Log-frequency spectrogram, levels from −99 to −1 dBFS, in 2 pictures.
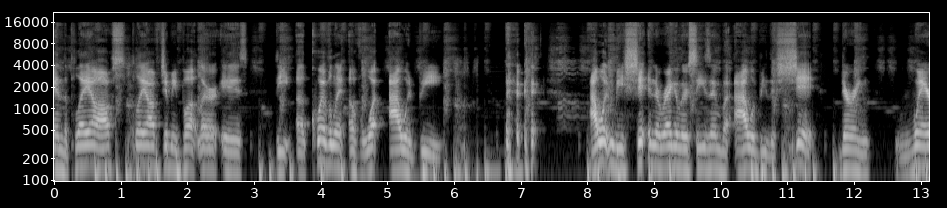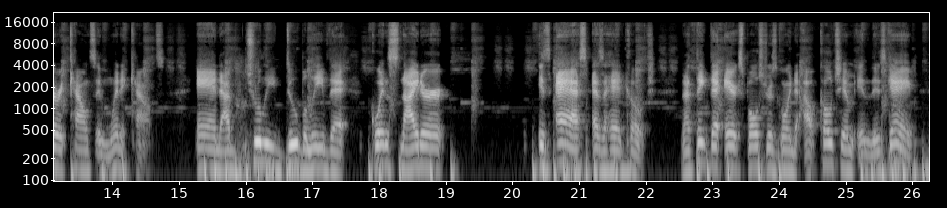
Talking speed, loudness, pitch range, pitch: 145 wpm, -29 LUFS, 125-150 Hz, 135 Hz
